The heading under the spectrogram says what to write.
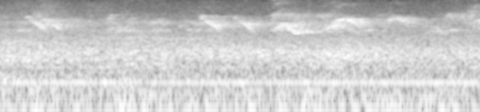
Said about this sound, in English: The bird singing, think about that. Explain that to me scientifically.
